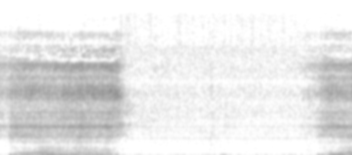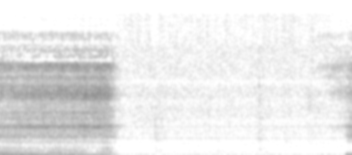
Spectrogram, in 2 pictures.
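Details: Loud, frequent snoring from an animal, described as snoring more and louder than any animal the owner has known.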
